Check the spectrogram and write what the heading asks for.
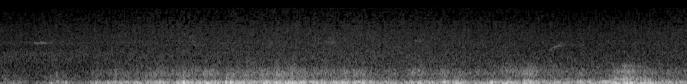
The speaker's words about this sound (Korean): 천둥 소리가 울리기 시작하자 커다란 공포에 휩싸였다. 폭풍우를 무서워해서가 아니라 폭풍우가 너무 갑자기 시작되어서 초자연적인 현상처럼 보였기 때문이었다.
